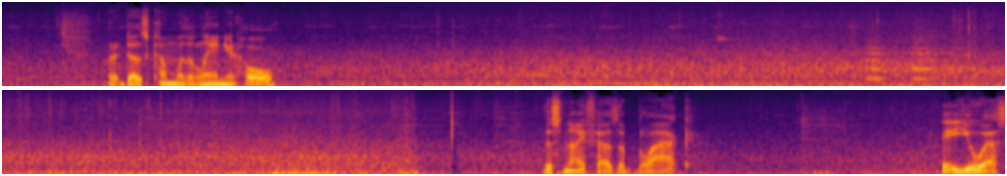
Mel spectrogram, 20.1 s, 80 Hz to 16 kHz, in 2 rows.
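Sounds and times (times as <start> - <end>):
traffic rumbling: 0.0 - 20.0
short pitched tone: 8.6 - 9.6.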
